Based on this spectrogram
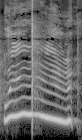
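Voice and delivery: laughing, high cheer. Real, not acted.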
